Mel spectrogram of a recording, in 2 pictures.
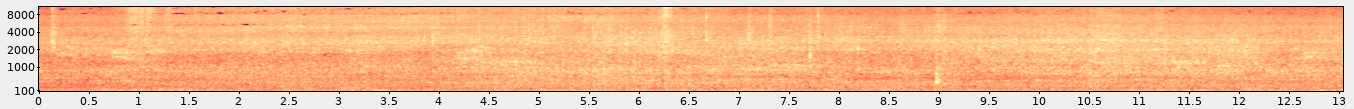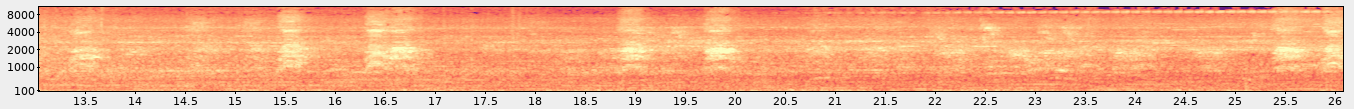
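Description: Birds calling in short, repeated notes, more often in the second half, over a low steady rumble.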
